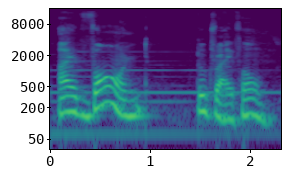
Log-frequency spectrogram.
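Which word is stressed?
want. The word "want" is stressed. The speaker insists on really wanting it. "I'm insisting I actually want to do it"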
